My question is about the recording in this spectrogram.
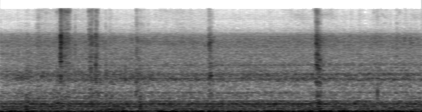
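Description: Steady low mechanical hum, with four short scrapes as joint compound is worked over a ceiling drywall patch, at about one second, one and a half seconds, three seconds and nearly five seconds in.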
